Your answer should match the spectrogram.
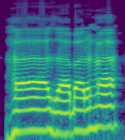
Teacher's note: اس ہا کو منہ سے ہوا نکالنے کی طرح پڑھتے ہیں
